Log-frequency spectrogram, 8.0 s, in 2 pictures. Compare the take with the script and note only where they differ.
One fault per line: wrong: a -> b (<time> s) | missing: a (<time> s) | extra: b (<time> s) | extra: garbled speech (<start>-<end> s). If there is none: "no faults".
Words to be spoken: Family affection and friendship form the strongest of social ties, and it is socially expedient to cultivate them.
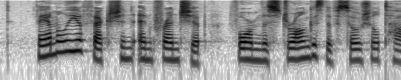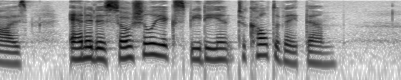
no faults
